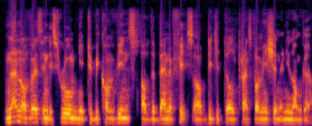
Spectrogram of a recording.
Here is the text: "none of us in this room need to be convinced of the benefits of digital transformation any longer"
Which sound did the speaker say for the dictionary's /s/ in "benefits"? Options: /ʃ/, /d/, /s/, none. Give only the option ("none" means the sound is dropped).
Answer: /s/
